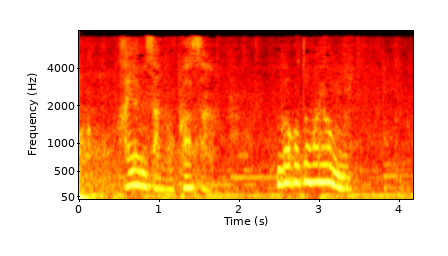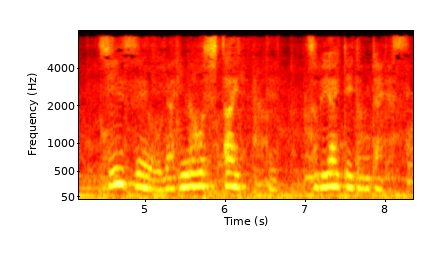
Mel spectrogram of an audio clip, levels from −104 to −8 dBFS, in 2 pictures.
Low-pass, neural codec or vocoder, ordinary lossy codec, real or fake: 7.2 kHz; codec, 24 kHz, 6 kbps, HILCodec; MP3, 32 kbps; fake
